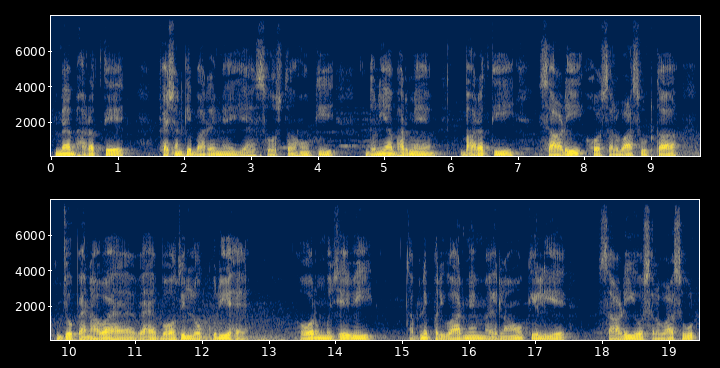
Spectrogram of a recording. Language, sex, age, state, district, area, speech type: Hindi, male, 45-60, Madhya Pradesh, Jabalpur, urban, spontaneous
